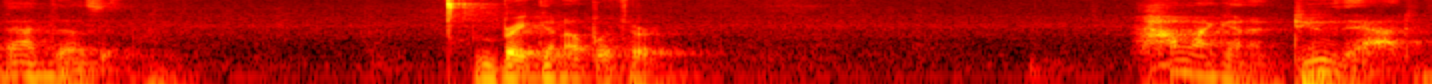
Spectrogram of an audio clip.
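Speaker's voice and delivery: low, very soft inner voice; hushed, low thinking aloud; muttered resolve. Retold or imitated. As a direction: mutter it to yourself, defeated.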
